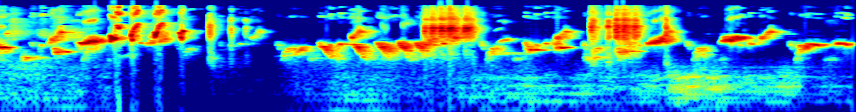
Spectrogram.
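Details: Dense, energetic white-rumped shama song played at night to stimulate singing: fast harsh chatters, squawky bursts and whistled fragments crowding together over low background noise.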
